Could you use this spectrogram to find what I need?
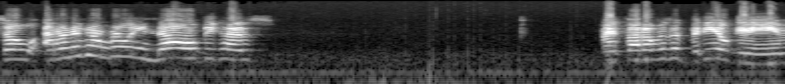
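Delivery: talking with mouth full. Answering a question about the story of Siren Head, talking with mouth full. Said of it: "I'm sorry, I'm eating".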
